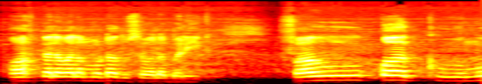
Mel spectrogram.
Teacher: قاف پہلا والا موٹا دوسرا والا باریک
